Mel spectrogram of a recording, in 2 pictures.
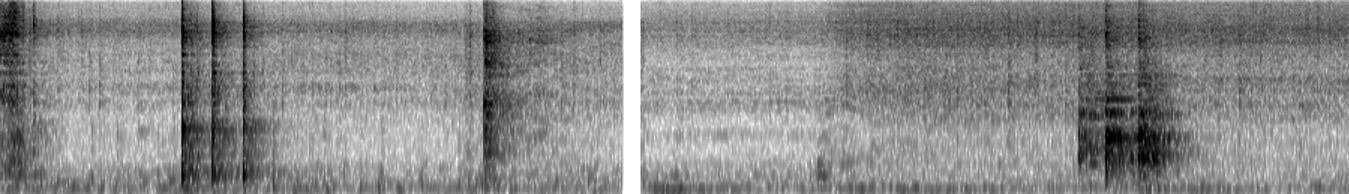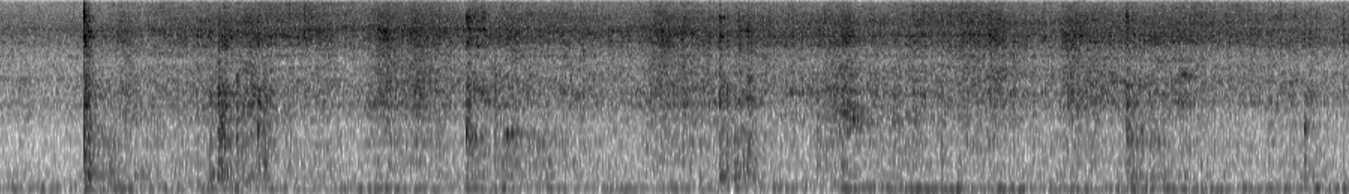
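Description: Curry being sautéed in a covered pan over low heat, a soft continuous sizzle with occasional scrapes and clinks of a spoon against the pot, and no talking.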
